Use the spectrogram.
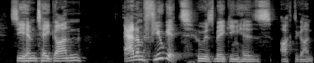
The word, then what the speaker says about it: Fugitt: yeah credit to adam fugitt for jumping on this opportunity with uh short notice adam hard g fugit is his nickname his name should be hard g like this is like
